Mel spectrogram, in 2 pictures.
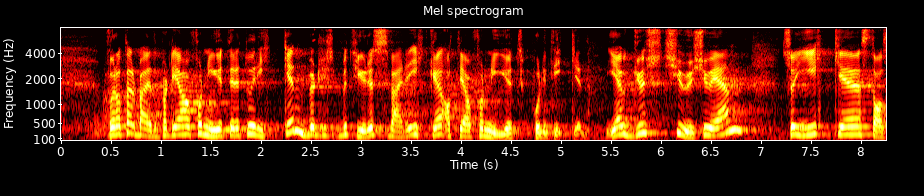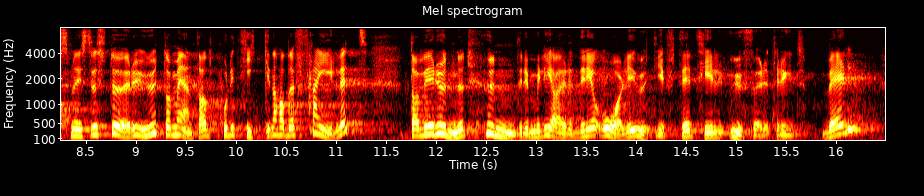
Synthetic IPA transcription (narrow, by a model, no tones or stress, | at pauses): fɔɾɑt̪ɑɾbæɪd̪əɾpɑʈiːəhɑfɔɳyːət̪ɾɛt̪ʊɾɪkːənbət̪ʰyːɾɖ̪ɛsʋæɾːəɪkːəɑt̪̚d̪ɪhɑfɔɳyːət̪pʰʊlɪt̪ʰɪkːən | ʔɪɑʉɡʉst̪çʉːəɕʉːəeːn | sɔjɪkːst̪ɑːt̪smɪnɪst̪əst̪øːɾəʉːt̪ɔmeːnt̪əɑt̪pʰʊlɪt̪ʰɪkːənhɑd̪ːəfæɪlət̪ | d̪̥ɑʋɪɾʉnːət̪hʉnd̪ɾəmɪlɪɑɾd̪əɾɪʔoːɭɪəʉːt̪ʰjɪft̪əɾt̪ʰɪlʉːføːɾət̪ʰɾʏɡd̪ | ʋɛlː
